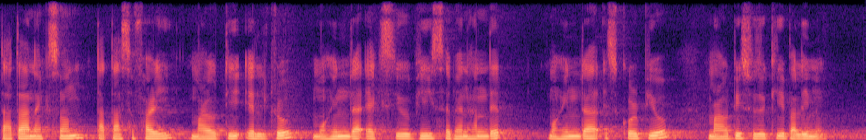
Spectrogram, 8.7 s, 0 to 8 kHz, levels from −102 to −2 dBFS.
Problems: constant background noise, echo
